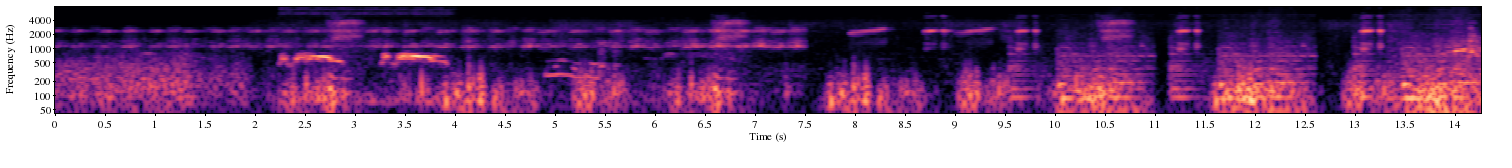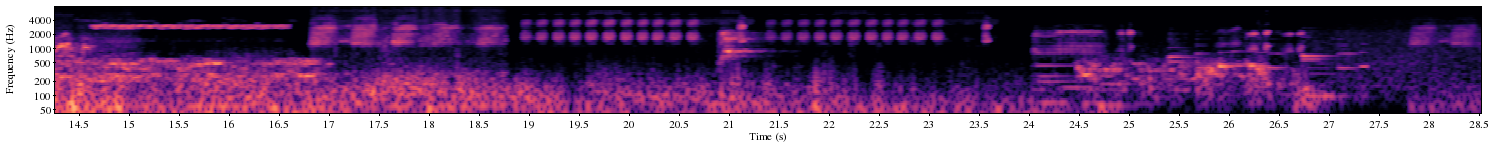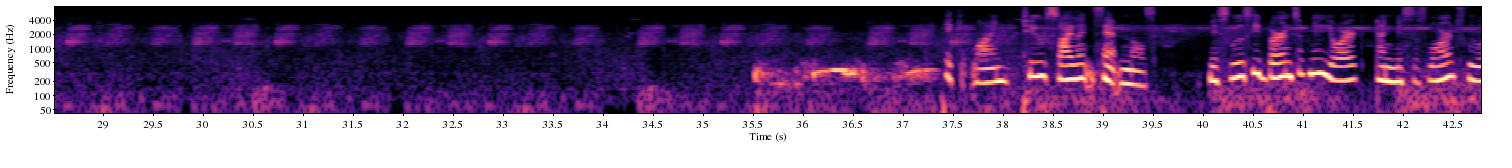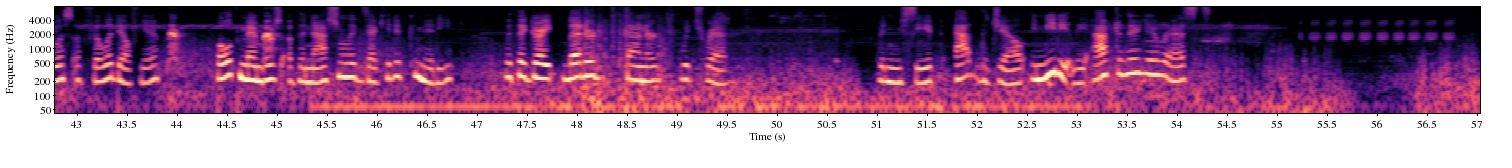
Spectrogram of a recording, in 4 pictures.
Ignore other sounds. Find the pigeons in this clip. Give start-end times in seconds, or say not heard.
2.2-4.0, 14.2-17.1, 24.4-26.4, 35.5-37.4, 47.9-50.7.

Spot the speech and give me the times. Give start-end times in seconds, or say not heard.
37.4-49.6, 51.0-54.4.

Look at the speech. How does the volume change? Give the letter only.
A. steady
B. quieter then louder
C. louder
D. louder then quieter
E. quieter
A.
